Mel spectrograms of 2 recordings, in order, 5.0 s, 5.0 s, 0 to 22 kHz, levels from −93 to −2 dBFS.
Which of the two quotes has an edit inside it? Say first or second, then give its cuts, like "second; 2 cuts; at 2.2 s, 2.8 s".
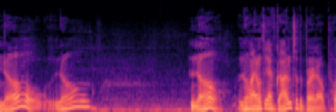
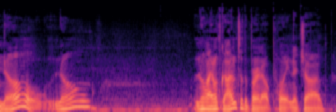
second; 2 cuts; at 2.8 s, 3.3 s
